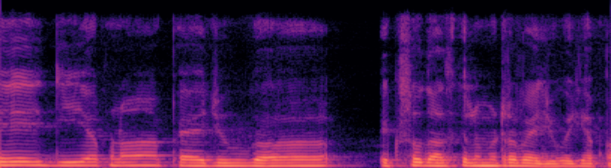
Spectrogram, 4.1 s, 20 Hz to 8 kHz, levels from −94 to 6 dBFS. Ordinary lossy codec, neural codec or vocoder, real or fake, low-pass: Opus, 64 kbps; none; real; 7.2 kHz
